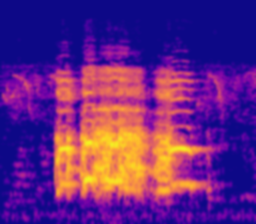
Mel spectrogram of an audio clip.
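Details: Lure crow of an Aceh red junglefowl: a single coarse crow broken into three quick segments, fading at the end, with faint low rumble beneath.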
